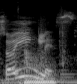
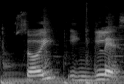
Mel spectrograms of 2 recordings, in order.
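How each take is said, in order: First: The stress is on the first syllable of inglés. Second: The stress is on the last syllable of inglés. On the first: It refers to the groin area. The speaker calls it wrong. "not soy inglés" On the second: The speaker is English. The speaker calls it right. "that little accent mark indicates that that vowel has to be stressed"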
